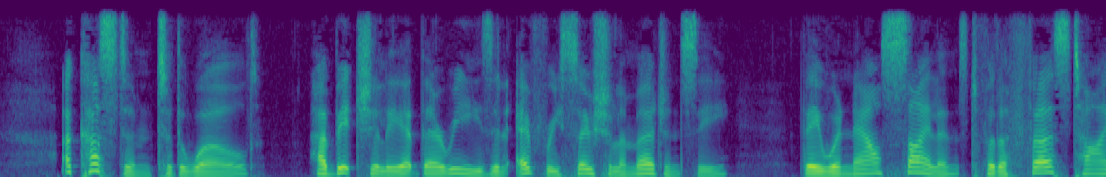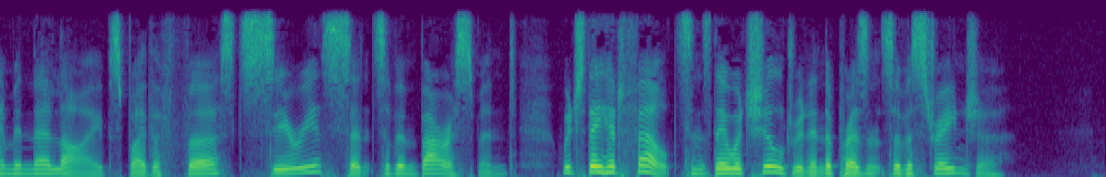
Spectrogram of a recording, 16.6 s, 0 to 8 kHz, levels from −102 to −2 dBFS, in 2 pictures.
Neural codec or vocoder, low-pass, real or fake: none; 7.2 kHz; real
